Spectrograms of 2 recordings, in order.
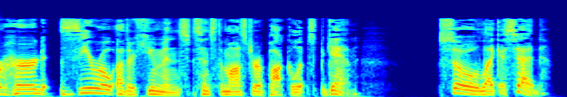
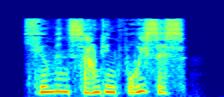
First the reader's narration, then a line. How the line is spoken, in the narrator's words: June whispers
